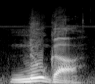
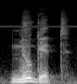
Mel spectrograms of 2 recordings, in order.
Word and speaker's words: nougat: There's two pronunciations for it, so I'll give you both. The word is nougat, also pronounced nougat.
